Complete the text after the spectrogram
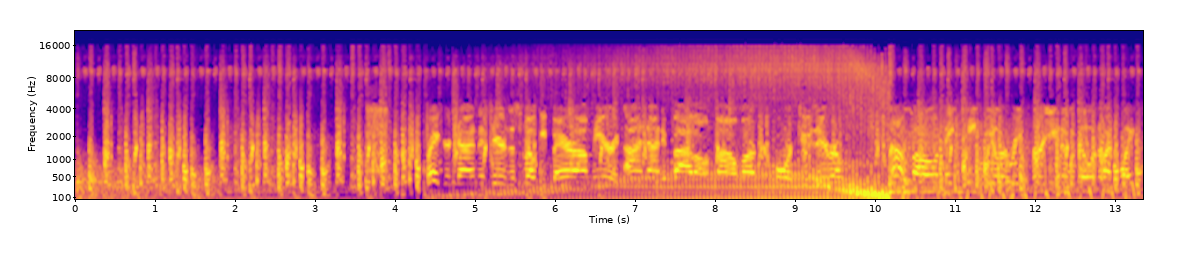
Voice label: Promo; Maui Woweee Five-0; RantRadio; RantMedia; Station Promos-Listener Submitted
